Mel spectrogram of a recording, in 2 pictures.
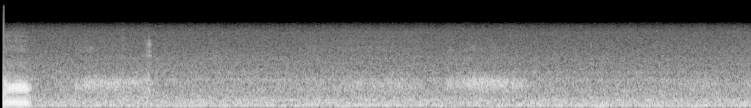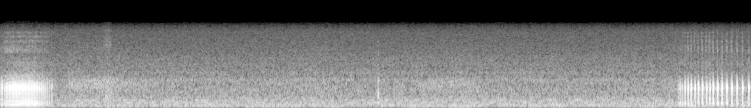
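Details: Black pug asleep: soft rhythmic snuffling breaths with a couple of louder snorting snores; snoring in a flat-faced dog.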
